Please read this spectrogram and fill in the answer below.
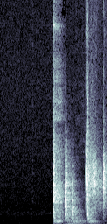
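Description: A pool cue striking the cue ball hard about a second in, followed quickly by several more sharp clacks and knocks as the balls collide and bounce off the cushions.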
